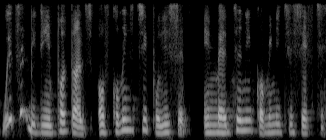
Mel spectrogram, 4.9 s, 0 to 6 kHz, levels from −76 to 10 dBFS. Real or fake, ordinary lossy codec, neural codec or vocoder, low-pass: fake; none; codec, 16 kHz, 1.1 kbps, Voila-Tokenizer; 5.4 kHz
